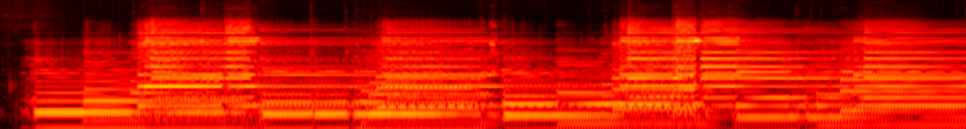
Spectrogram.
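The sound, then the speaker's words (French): Electric guitar power chords played through an effects pedal, heavily distorted with a chorus-like shimmer, descending chromatically from G down to E in a steady series of loud, sustained chords. “J'ai descendu des power chords chromatiquement, du sol jusqu'au mi, avec la pédale en service.”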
